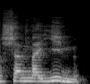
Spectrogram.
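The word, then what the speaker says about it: שָׁמַיִם: Donc on va cette fois-ci prononcer le yod. Donc ça fera sh a m ma ji i m. Donc shamim en fait. Bon, je caricature un peu mais en somme c'est ça. Shammaayim.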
